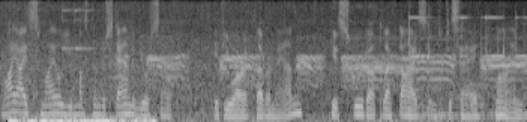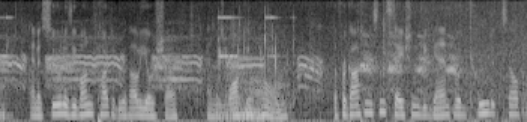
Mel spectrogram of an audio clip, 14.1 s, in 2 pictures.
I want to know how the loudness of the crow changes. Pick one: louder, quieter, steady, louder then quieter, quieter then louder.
steady.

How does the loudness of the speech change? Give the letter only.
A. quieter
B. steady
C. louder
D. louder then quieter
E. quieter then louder
B.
